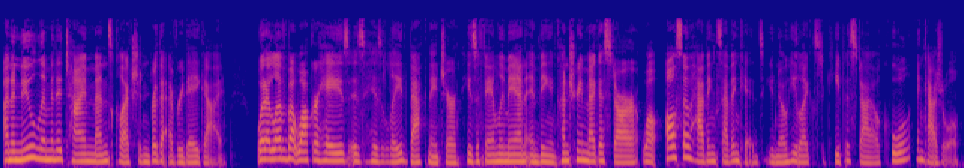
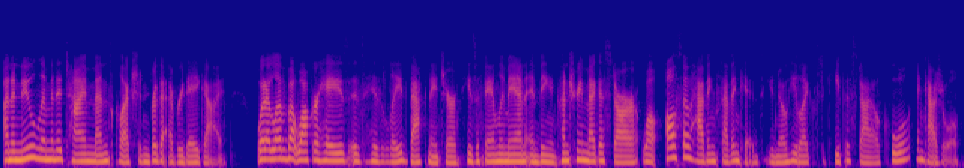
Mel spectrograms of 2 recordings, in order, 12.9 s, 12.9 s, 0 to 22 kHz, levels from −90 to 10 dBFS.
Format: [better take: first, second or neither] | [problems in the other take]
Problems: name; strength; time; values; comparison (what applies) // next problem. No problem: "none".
first | muffled; very; fading above 2.5 kHz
